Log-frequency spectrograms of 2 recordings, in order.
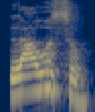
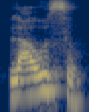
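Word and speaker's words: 라오스: ছুরি রাঙ্খা সুরিরাঙ্খা অর্থাৎ শ্রীলঙ্কা সুরিরাঙ্খা অর্থাৎ শ্রীলঙ্কা লাউসু লাউসু এখন আপনারা বলতে পারেন যে এটাকে আপনে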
